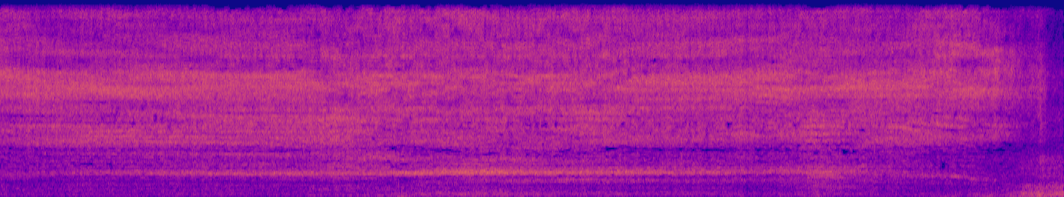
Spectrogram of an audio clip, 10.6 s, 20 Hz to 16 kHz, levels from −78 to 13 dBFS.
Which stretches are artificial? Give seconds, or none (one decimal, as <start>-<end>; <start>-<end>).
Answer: 0.0-10.6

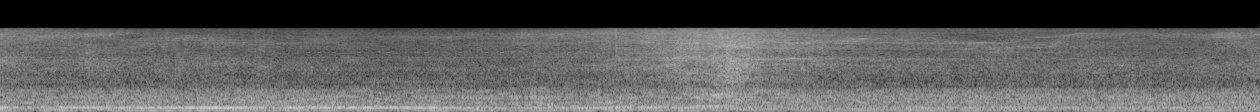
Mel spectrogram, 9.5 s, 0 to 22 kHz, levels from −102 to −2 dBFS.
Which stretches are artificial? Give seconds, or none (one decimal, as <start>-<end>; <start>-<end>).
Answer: 0.0-0.6; 2.1-6.1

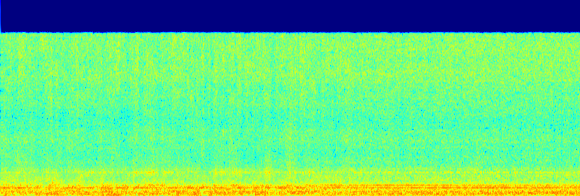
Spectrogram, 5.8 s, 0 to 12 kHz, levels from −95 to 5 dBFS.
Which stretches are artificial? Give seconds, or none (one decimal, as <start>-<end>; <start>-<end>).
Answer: 0.0-3.5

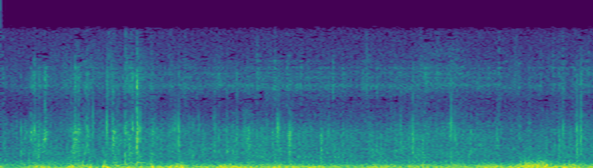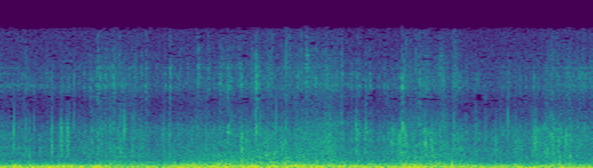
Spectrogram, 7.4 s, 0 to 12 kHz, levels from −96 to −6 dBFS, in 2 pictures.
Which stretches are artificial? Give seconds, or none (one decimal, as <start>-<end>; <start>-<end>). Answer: none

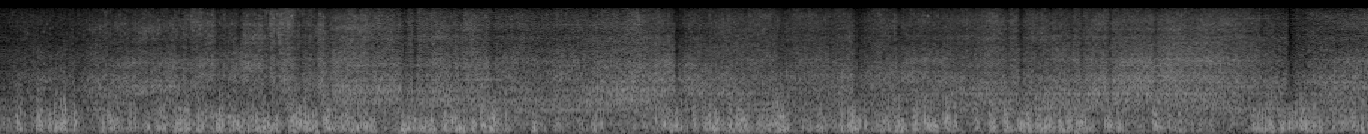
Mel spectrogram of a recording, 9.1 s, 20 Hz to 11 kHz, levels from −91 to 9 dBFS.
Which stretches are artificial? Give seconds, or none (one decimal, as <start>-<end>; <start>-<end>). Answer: 0.0-2.5; 4.3-8.5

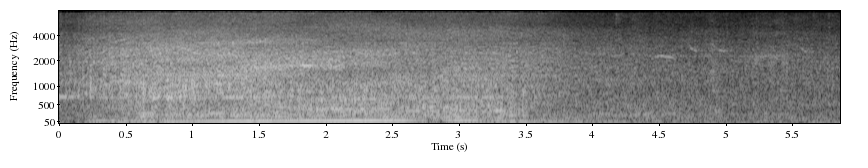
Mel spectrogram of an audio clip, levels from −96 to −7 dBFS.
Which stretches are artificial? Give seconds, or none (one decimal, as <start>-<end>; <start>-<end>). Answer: 0.5-4.0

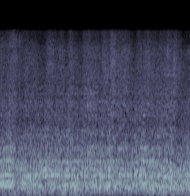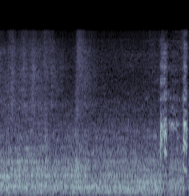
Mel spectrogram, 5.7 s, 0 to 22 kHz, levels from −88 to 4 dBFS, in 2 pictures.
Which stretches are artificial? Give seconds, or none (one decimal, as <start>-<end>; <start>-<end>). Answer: 1.0-1.6; 3.3-4.3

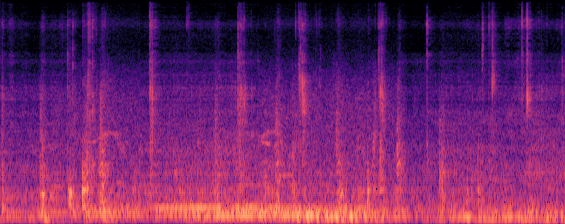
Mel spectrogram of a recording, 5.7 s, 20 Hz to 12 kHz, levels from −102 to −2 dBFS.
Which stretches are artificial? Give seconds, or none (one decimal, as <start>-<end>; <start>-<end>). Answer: 0.0-0.7; 1.4-2.6; 4.0-5.7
